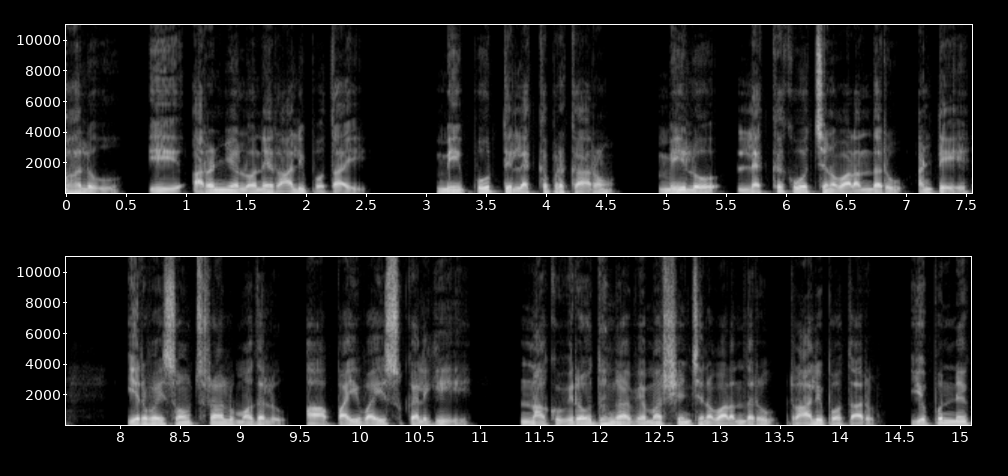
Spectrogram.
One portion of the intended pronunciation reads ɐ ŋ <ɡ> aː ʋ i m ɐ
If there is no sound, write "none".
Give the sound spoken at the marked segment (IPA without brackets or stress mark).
ɡ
